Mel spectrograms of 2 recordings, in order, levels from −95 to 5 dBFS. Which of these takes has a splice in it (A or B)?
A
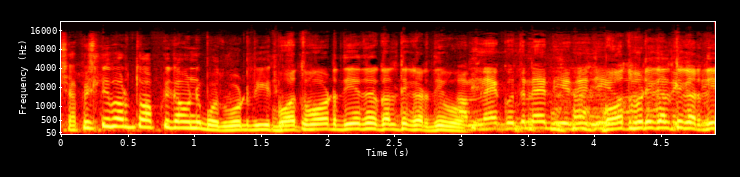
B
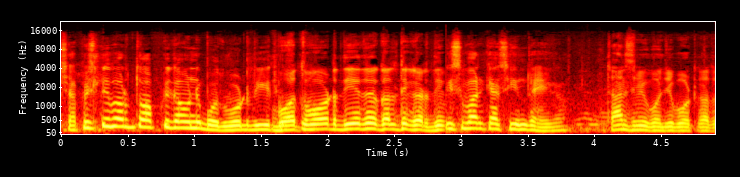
B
